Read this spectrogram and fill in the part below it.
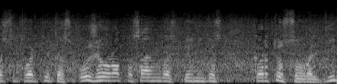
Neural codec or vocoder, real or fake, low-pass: vocoder, 44.1 kHz, 128 mel bands, Pupu-Vocoder; fake; 14.4 kHz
